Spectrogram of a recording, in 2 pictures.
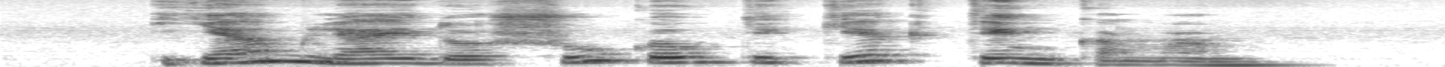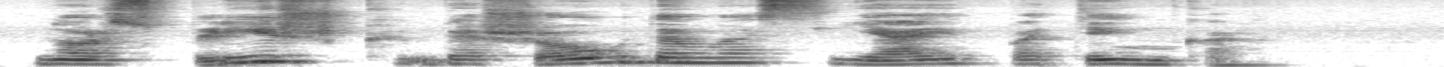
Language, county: Lithuanian, Kaunas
